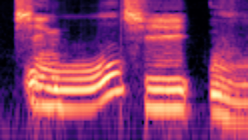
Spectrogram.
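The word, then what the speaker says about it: 星期五: 싱치우.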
